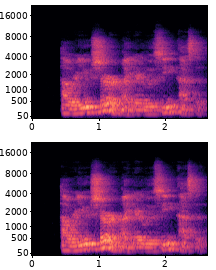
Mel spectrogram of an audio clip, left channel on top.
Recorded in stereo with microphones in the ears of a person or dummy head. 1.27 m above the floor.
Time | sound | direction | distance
0.4 | a man speaking | 25° right (ahead or behind) | 0.6 m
